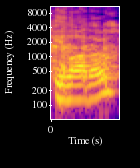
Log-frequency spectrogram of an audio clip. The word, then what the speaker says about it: helado: Helado. Gelato. Yeah. Yep. One you pronounce the G, the other you don't.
